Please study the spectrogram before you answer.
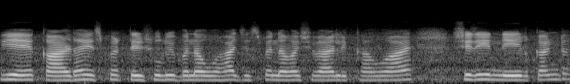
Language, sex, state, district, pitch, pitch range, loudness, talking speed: Hindi, female, Uttar Pradesh, Budaun, 210 Hz, 200-220 Hz, -19 LUFS, 190 wpm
